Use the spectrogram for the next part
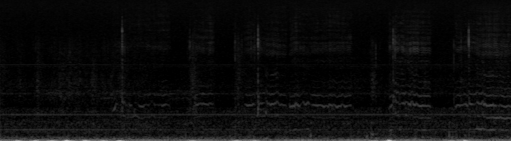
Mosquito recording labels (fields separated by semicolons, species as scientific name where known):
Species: Anopheles maculipalpis; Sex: female; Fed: unfed; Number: one; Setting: cup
